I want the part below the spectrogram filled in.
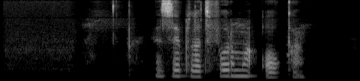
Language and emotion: Russian, neutral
